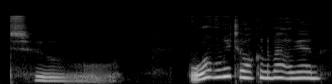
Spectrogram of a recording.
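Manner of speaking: trailing off, then a high puzzled question; forgetful high question; confused. A narrator's reading. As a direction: lose the thread and pitch up. Scar forgets mid-sentence.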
